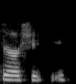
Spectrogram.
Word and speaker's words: Furoshiki: I pronounce it just like that, Furoshiki.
